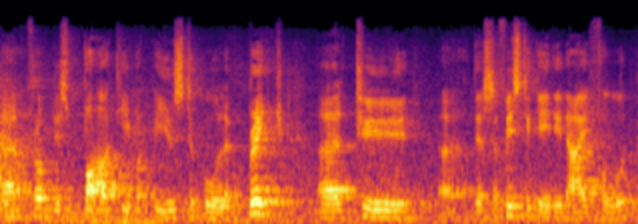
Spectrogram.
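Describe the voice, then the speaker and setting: An older man giving a technical academic lecture in a halting, deliberate way. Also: mid-range voice, gravelly. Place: large lecture hall. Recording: echoey hall with long reverb, background noise.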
